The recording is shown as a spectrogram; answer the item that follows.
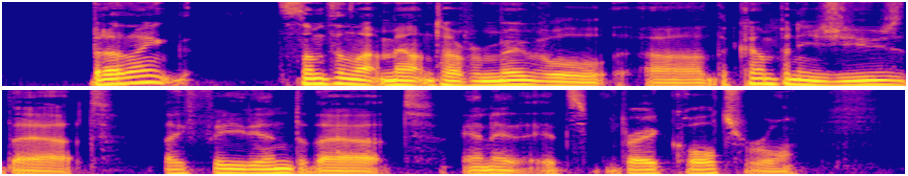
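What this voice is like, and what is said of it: Appalachian accent. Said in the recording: “I kept my accent, but I never could get rid of it ... to have the markers of an Appalachian”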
